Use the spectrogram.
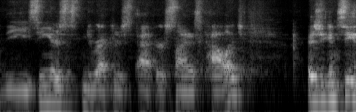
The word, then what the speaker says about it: Ursinus: am one of the senior assistant directors at ursinus college as you can see there we do like to uh make it clear of how to pronounce the name but it is earth science college so we're located about 25 miles northwest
